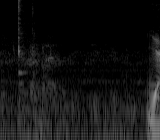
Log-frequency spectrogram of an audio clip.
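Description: Oven control knob on a stainless-steel range being turned, with a single faint click about a quarter second in, over quiet room tone.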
